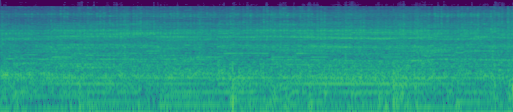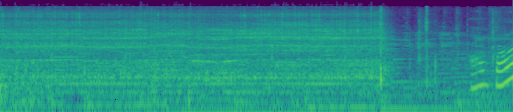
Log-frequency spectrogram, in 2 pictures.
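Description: An electric mixer blending dry ingredients into ginger cookie dough, a steady close motor whir with rhythmic beater clatter, then it stops and handling noises follow.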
